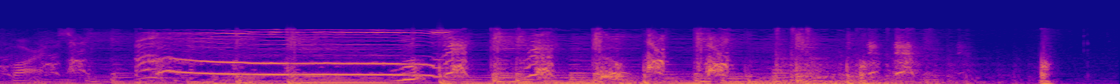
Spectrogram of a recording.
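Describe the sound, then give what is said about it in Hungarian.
A dog vocalizing loudly, opening with a drawn-out, sliding, whining howl, then breaking into a rapid string of short, sharp barks and yips, with a final isolated bark near the end. “Az ugatás rendkívül sokféle lehet egyetlen egyednél is, és nagyon sokféle, ha egyedeket hasonlítunk össze.”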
